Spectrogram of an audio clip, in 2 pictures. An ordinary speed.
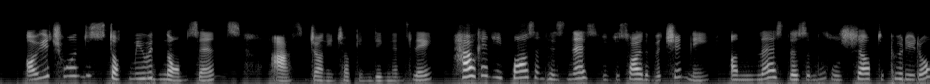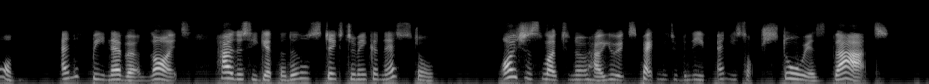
No: fast, 215 wpm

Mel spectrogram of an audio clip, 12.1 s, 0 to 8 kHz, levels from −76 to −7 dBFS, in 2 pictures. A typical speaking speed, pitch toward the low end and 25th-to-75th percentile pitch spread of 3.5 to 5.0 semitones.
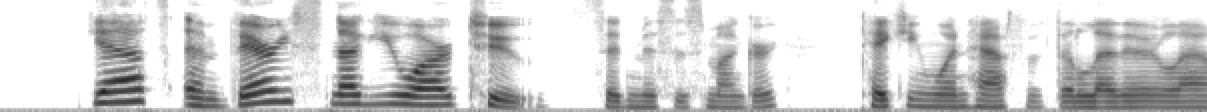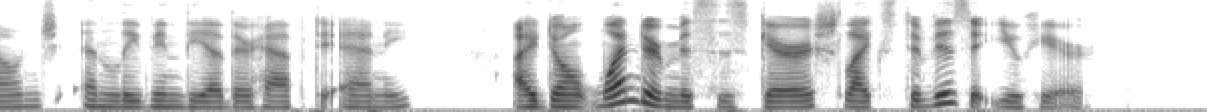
No: average, 170 wpm; medium, 160 Hz; average, 4.2 semitones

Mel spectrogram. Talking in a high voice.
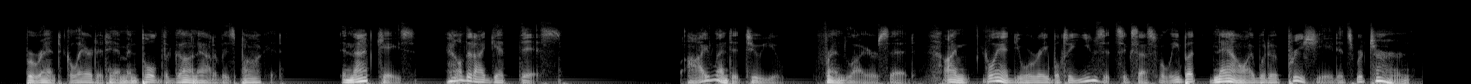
No: very low, 90 Hz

